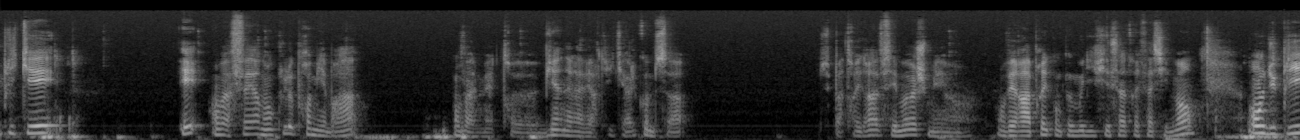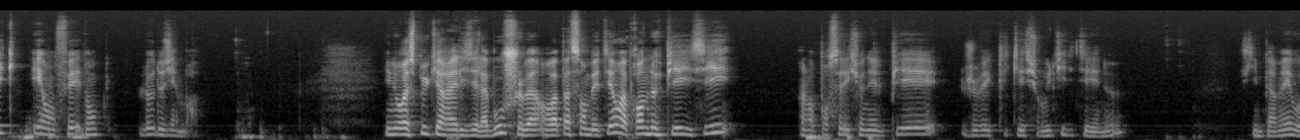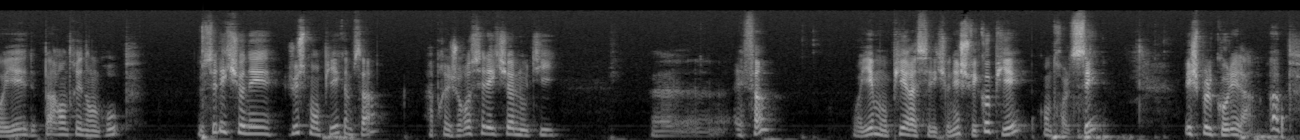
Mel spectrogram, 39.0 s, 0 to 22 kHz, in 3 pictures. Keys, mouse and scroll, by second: 0.6 ctrl+d, 1.0-2.2 ctrl+drag, 2.6 click, 3.5-5.4 drag, 5.8-9.7 ctrl+drag, 12.6 ctrl+d, 13.1-15.6 ctrl+drag, 15.8 ctrl+middle click, 19.2 click, 24.7 click, 28.0 click, 34.0 click, 36.9 ctrl+c, 37.6 click, 38.6 ctrl+v.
